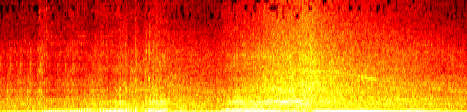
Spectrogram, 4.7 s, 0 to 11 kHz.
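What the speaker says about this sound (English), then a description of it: "That is revving up a shit ton better." An old 1956 VW Beetle engine revs up and down in repeated climbing and falling surges, loud and close throughout with no talking.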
